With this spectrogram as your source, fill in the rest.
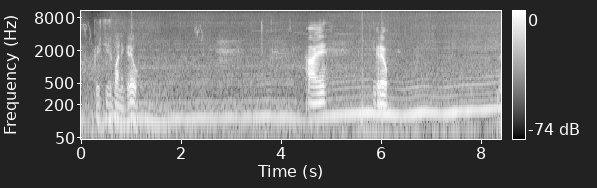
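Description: A car engine hums steadily and slowly rises in pitch.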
